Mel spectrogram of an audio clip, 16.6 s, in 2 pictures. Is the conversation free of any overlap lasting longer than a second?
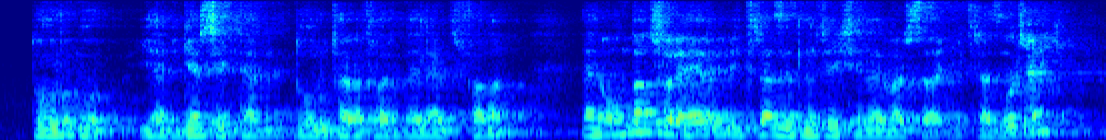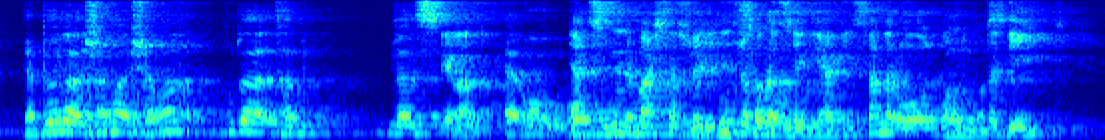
No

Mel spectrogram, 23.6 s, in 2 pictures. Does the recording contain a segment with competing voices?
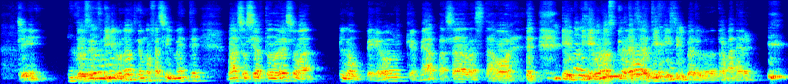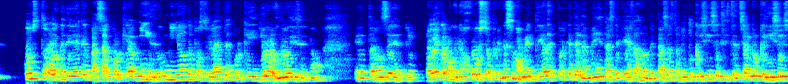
Yes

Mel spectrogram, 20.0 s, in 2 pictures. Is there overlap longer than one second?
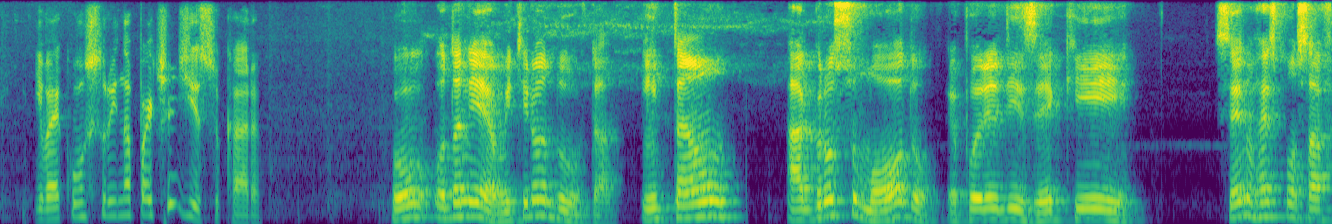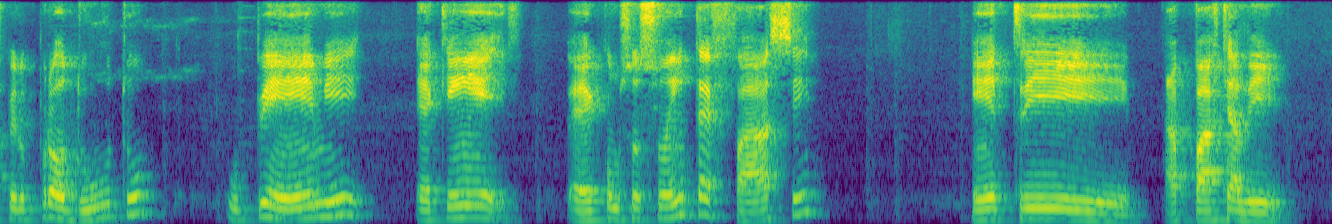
No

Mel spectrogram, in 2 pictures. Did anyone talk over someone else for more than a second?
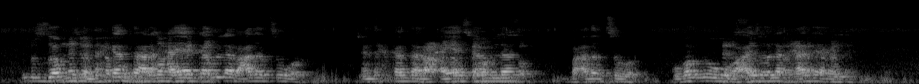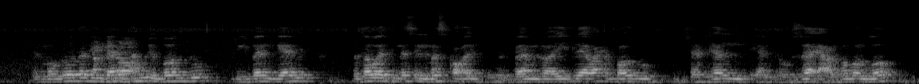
Yes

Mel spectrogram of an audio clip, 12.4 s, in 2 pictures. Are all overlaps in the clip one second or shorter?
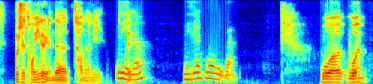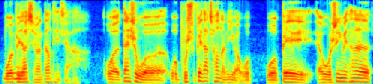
Yes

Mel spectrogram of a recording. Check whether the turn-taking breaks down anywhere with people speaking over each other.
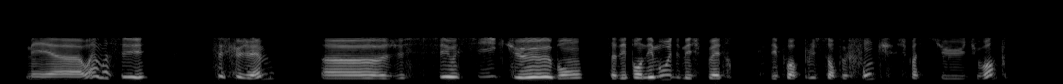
No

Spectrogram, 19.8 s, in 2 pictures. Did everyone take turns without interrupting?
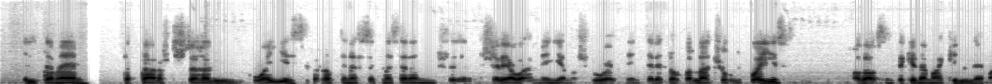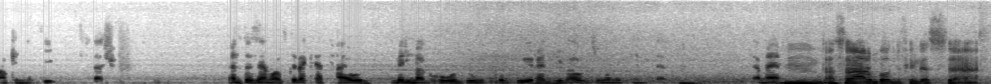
Yes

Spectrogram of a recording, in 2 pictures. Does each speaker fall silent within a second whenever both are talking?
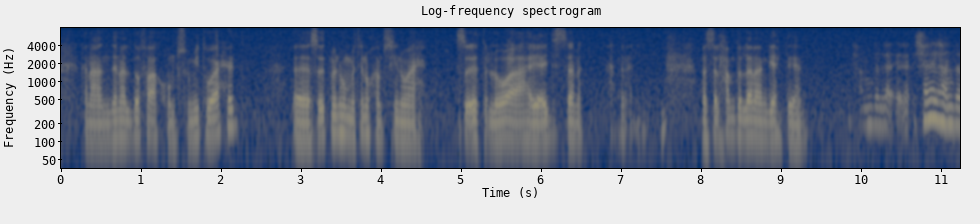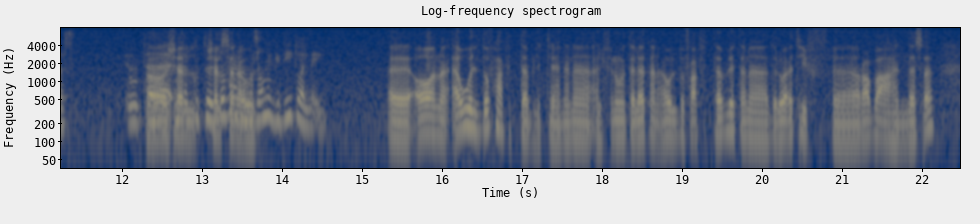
No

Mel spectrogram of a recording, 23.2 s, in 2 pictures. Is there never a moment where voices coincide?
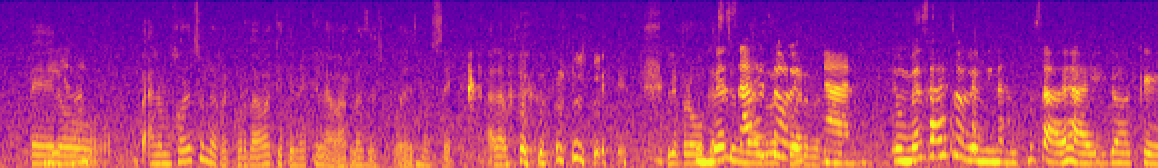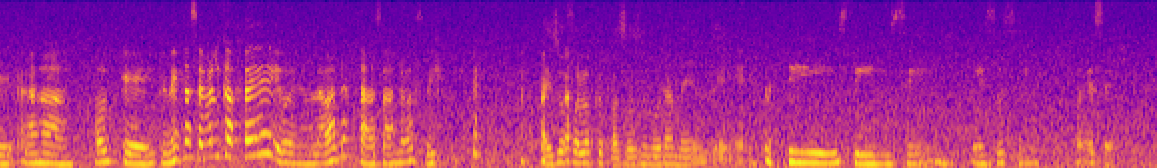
No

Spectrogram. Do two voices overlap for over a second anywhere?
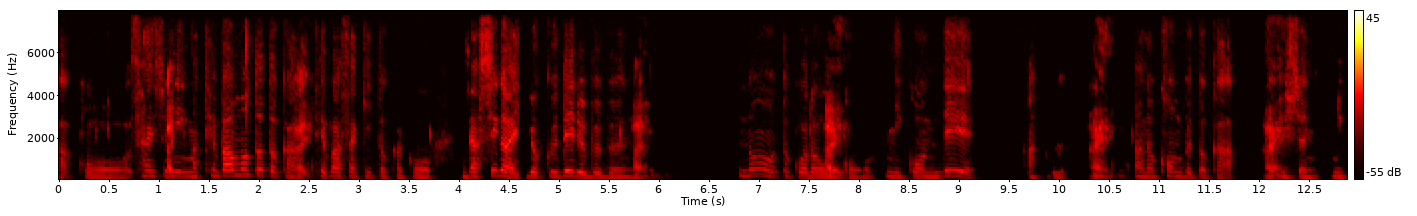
No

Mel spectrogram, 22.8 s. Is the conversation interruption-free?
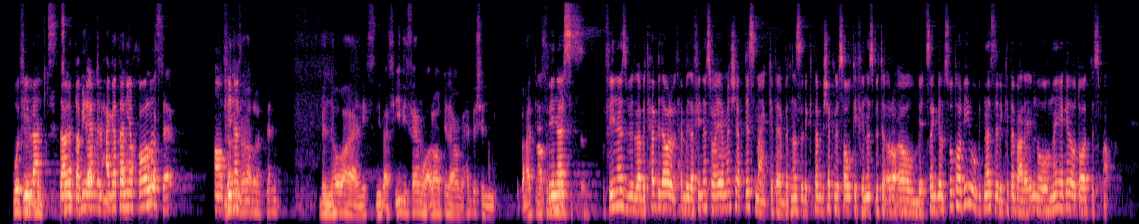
No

